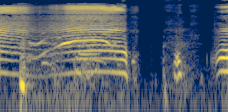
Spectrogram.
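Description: A baby lets out one loud, sustained wail that rises and falls in pitch, followed by a brief pause and a couple of short, softer whimpering gasps.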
